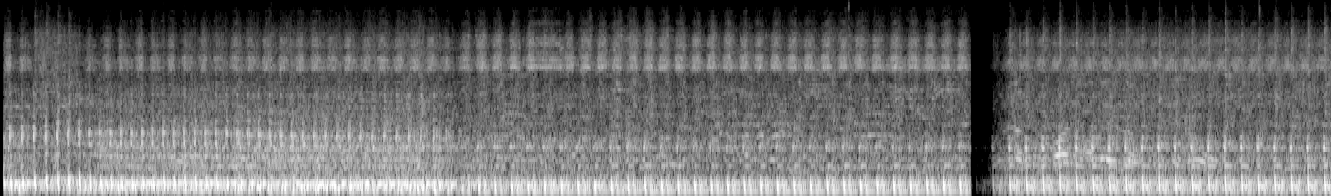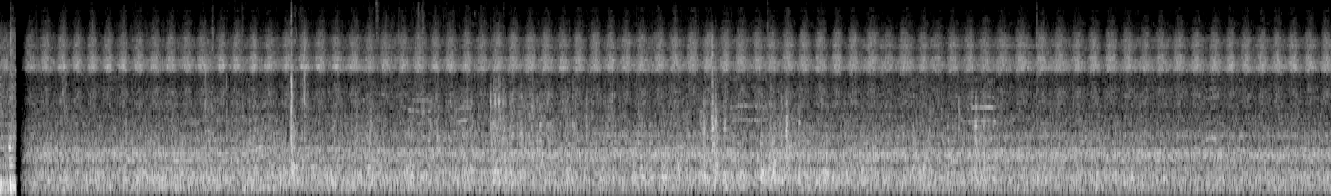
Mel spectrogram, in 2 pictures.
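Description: A big engine running loud with a fast, even beat, cut off abruptly for a moment just before ten seconds in and then for good about thirteen seconds in. After that there is a steadier, quieter background of outdoor noise.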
